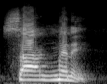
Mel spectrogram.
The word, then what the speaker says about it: Samini: Proper pronunciation, Sangmene, simply meaning the rain god in the Dagati language.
